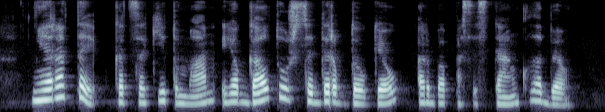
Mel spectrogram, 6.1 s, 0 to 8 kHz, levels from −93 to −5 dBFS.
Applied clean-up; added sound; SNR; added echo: none; none; none; none.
